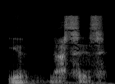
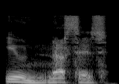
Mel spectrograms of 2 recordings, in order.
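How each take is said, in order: First: Hushed, voiceless start; choked-back anger. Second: Low, voiced accusation; restrained anger. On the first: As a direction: barely get the words out. Patient swallows, begins his outburst. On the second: Repeats it, anger finding voice. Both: A narrator's reading.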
